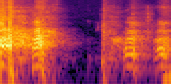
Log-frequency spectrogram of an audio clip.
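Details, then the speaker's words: A harsh, rough cough burst at the start, a short pause, then voiced laughing pulses: a cough during laughter. "Oh, did you hear the cough that came out with that laugh?"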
